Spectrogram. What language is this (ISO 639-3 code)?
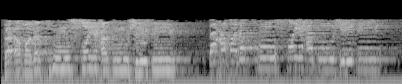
ara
